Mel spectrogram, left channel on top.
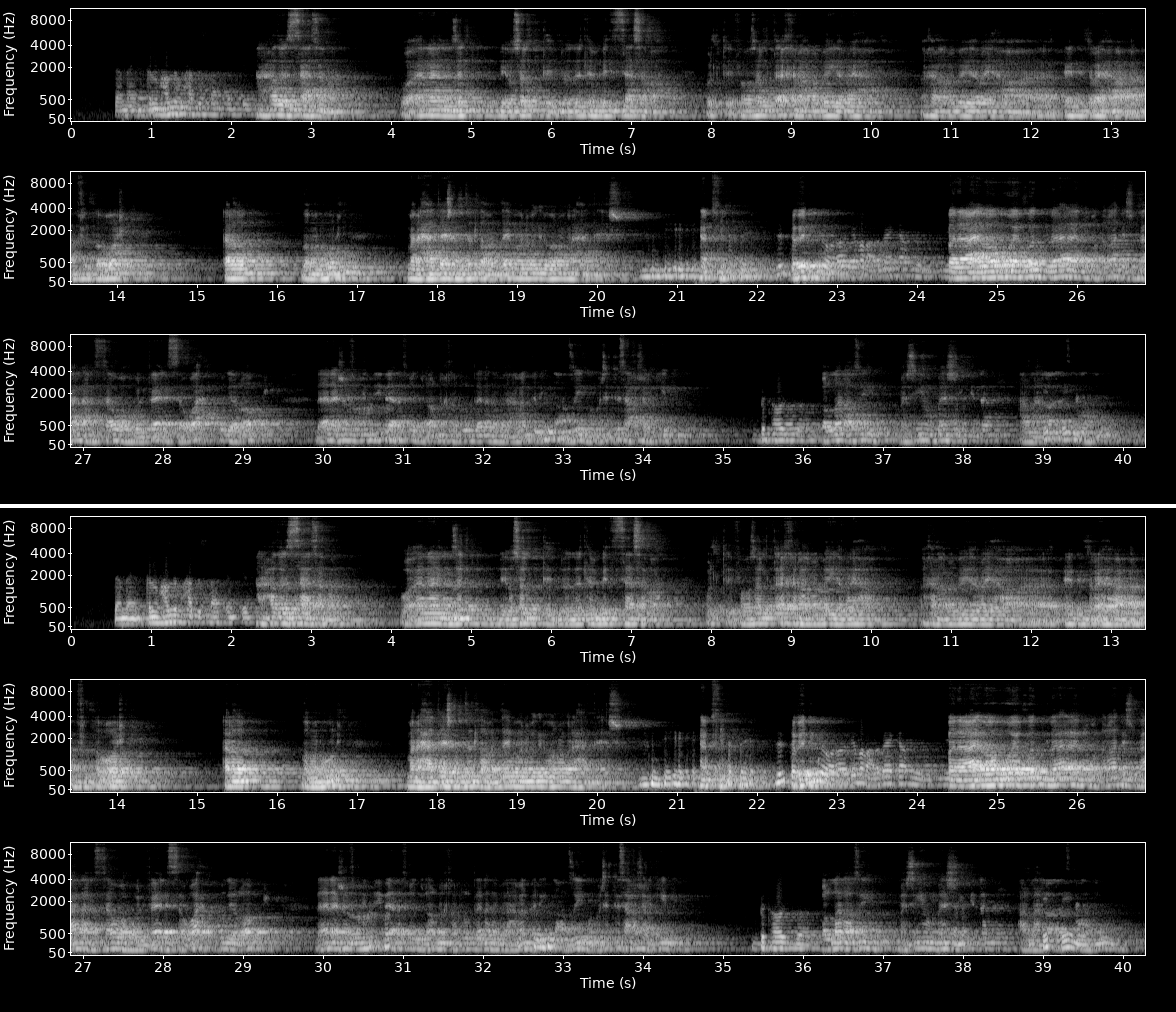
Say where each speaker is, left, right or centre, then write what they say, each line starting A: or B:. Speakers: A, on the right; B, on the right.
A: تمام كان الحظر لحد الساعة كام كده
B: انا حاضر الساعه 7 وانا نزلت
A: تمام
B: وصلت نزلت من بيت الساعه 7 قلت فوصلت اخر عربيه رايحه اخر عربيه رايحه آه، كانت رايحه على كفر الدوار انا
A: تمام
B: دمنهور ما لحقتهاش كانت بتطلع قدامي وانا بجري وراها ما لحقتهاش
A: <laughs>
B: <laughs>
A: تمام أنت
B: قابلت
A: بتيجي ورايا ليه ما العربية كاملة يا زميلي
B: ما انا عا- ما هو ياخدني بقى انا ما طلعتش معانا على السواح والفعل السواح قضي الامر ده انا شفت
A: آه
B: ايه ده اسود من قرن الخروف ده انا عملت
A: <laughs>
B: رياضه عظيمه مشيت 9 10 كيلو
A: بتهزر
B: والله العظيم ماشيهم ماشي
A: أنت ما...
B: كده على
A: مشيت
B: <laughs>
A: فين يا زميلي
